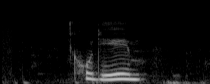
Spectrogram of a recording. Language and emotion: Russian, neutral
